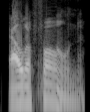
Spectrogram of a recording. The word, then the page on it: allophone: American English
